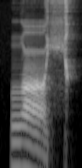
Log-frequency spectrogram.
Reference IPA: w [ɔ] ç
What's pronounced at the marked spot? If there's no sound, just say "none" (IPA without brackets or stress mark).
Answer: ɔ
